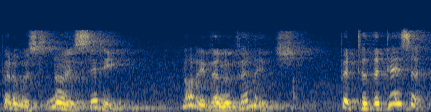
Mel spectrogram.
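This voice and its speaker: Male preacher, earnest and deliberate, slightly high-pitched, gravelly fry, echoing church hall. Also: huge pitch swings, darkish tone, slight background noise. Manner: earnest, deliberate teaching with emphatic stresses. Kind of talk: sermon. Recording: roomy, dull church hall recording.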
